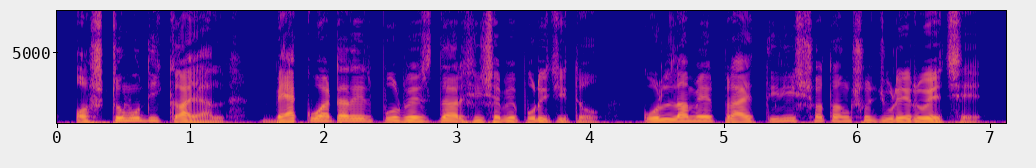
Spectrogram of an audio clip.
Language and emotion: Bengali, neutral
